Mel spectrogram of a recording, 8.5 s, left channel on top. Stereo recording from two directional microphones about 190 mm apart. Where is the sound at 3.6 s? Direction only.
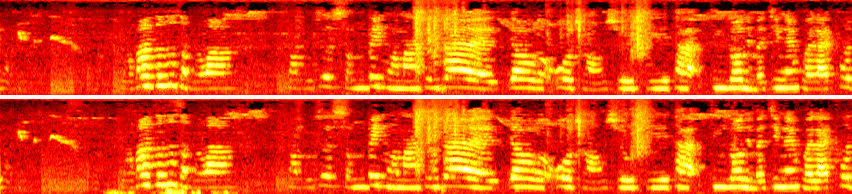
Centre (ahead or behind).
